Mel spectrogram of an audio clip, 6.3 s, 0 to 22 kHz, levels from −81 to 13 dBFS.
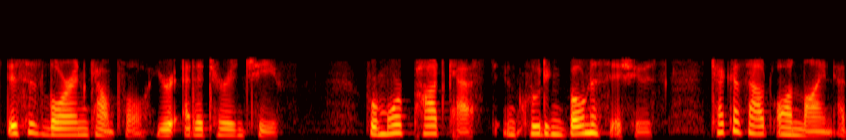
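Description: At 3.40 to 3.42 s there is a brief packet loss with pitch repetition. About 20 ms of audio went missing, consistent with a single lost packet, and the receiver filled the hole by looping the last pitch period of the speech. It sounds like a tiny held, slightly buzzy catch rather than a dropout. On a waveform the gap shows as a few repeated cycles. On a spectrogram it shows as harmonics frozen flat for that instant, all inside the telephone band of the G.711 line.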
